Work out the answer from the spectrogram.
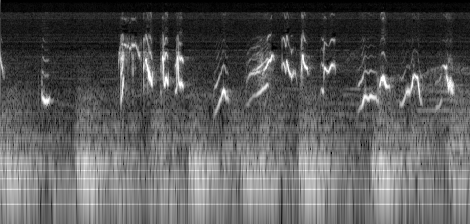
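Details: Murai batu pastol, the white-rumped shama, giving ngeriwik-style song: clear looping whistles, quick upslurred and downslurred notes and bright chirps in varied bursts, with a recurring low pulsing rumble underneath.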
